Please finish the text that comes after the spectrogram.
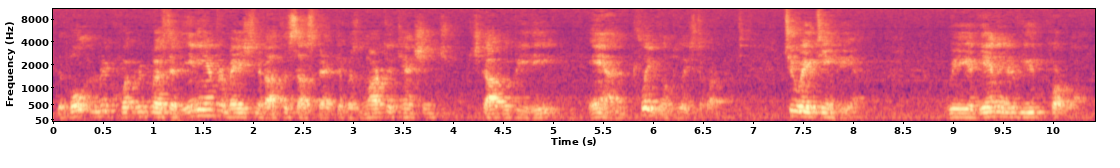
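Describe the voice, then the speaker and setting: A man playing a businesslike, deadpan police detective, delivering clipped dialogue and case narration in a 1950s-style radio crime drama. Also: medium pitch, brisk, natural voice. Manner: clipped, deadpan, matter-of-fact. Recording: very echoey room, distant mic, faint noise.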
